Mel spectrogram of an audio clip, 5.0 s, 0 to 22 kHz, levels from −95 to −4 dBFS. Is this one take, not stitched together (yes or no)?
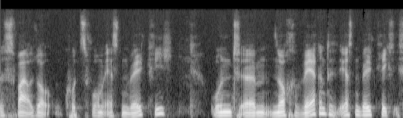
yes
